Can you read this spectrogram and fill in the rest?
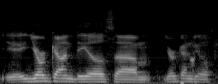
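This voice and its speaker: A man acting as game master, narrating and ruling on a tabletop roleplaying game in a casual, halting way that repeats phrases. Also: medium pitch, fairly even intonation, highs cut off.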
